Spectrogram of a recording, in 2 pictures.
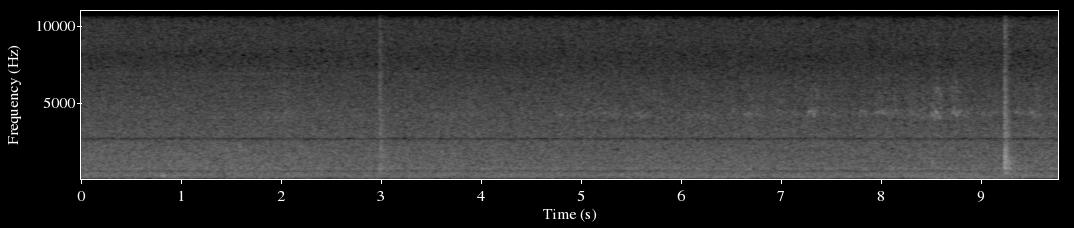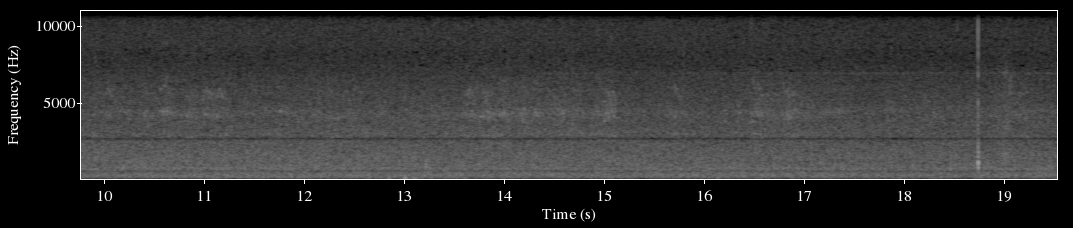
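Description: Steady, even outdoor background hiss, with a faint click about three seconds in and a sharper click about nine seconds in.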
